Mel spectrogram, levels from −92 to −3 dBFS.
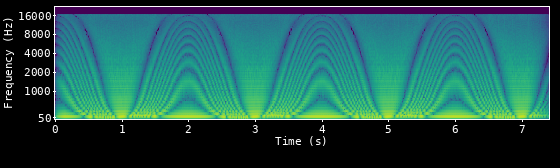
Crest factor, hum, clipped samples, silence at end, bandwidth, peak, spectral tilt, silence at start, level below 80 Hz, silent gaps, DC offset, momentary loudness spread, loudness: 14 dB; none; under 0.1%; 0 s; 17.5 kHz; 0 dBFS; -6 dB/octave; 0 s; -30 dBFS; none; under 0.1%; 3 LU; -16 LUFS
